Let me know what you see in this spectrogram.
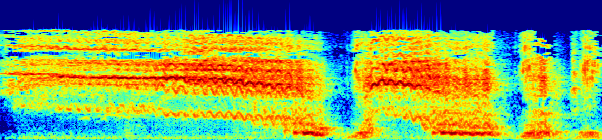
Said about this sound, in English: They don't whinny like the horses up at Karlsruhe.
